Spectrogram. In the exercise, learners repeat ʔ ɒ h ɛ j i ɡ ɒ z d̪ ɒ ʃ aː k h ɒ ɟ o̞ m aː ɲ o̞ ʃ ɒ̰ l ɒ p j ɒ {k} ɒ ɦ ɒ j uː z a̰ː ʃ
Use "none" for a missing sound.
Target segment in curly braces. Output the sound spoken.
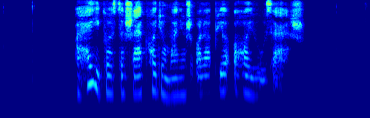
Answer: ʔ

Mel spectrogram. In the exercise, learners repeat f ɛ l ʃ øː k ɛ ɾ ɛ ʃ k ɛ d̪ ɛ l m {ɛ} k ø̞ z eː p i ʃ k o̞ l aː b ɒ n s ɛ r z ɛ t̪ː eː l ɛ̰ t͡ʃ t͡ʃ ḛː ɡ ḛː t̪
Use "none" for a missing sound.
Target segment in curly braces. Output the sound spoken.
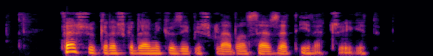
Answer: i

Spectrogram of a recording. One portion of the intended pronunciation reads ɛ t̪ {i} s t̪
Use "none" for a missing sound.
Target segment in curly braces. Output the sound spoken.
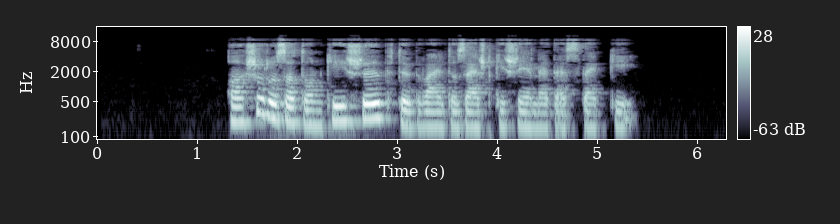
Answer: ɛ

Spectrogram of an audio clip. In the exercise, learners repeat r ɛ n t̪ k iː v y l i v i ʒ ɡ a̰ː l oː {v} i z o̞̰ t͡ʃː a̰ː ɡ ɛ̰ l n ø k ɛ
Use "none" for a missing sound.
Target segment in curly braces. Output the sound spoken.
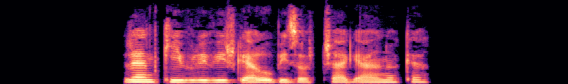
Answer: b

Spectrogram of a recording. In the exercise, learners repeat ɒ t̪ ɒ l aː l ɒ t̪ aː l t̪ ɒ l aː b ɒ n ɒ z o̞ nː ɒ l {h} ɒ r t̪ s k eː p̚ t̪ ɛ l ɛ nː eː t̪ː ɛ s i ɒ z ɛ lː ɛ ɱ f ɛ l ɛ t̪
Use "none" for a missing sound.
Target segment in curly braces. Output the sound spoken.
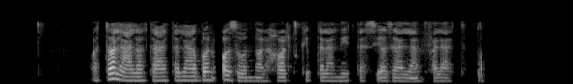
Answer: h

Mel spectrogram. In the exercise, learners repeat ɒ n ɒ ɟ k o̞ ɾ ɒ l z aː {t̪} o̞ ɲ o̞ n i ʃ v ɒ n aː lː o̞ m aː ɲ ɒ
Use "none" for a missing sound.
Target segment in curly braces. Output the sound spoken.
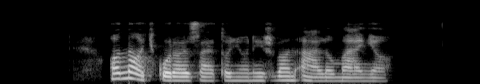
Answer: t̪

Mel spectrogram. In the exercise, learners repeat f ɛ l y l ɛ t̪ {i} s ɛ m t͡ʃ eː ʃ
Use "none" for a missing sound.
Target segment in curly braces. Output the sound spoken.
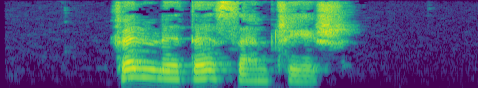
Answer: ɛ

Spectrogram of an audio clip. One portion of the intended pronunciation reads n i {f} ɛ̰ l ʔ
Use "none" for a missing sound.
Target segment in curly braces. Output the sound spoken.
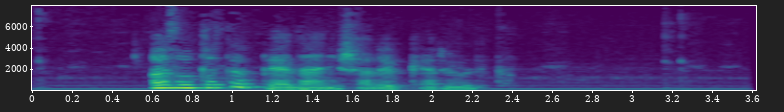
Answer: ʃ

